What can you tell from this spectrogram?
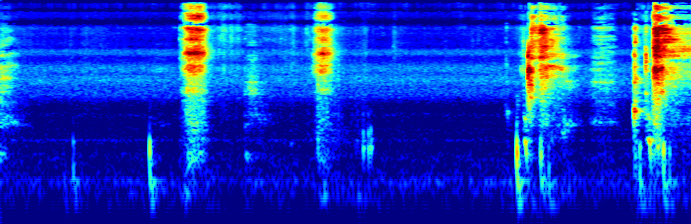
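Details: Several sharp, forceful sneezes, some in quick pairs, with quieter breaths between, induced by an adult with a cold via nostril tickling, partly in the left nostril.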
